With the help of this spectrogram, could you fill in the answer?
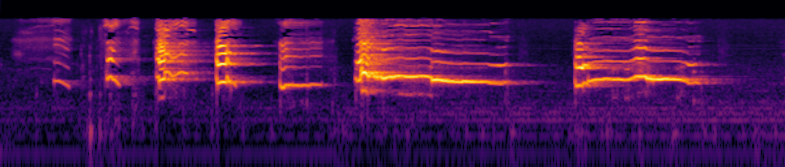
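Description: A dog lets out a string of short, whiny yelps, then two long, wavering howls, fairly loud with no other sounds around it.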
